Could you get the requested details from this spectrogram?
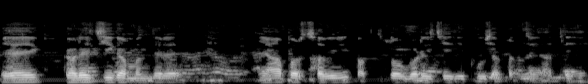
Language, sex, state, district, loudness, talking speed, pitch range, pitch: Hindi, male, Uttar Pradesh, Etah, -20 LUFS, 195 wpm, 100-110 Hz, 100 Hz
